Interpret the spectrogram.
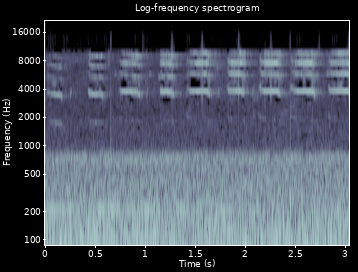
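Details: Eurasian hobby (Falco subbuteo) at a wild nest in rural Dorset, England, 8 July 2024 around 07:55, giving thin, high, sharp notes about three times a second over a steady low rumble of wind or background noise.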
